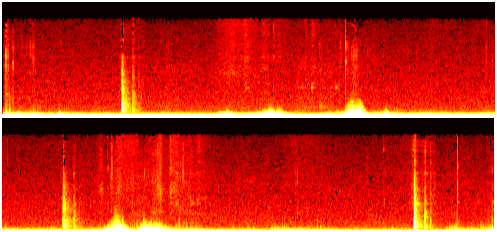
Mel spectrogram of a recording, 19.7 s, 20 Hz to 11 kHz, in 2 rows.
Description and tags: Falling Plank
A small wooden plank falling over, making a soft thud. Recorded with an H1 zoom. There is some noise in between the impacts.
carpet, falling, impact, plank, soft, thud, wood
